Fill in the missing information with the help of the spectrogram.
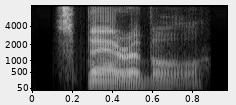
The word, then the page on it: sparable: British English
